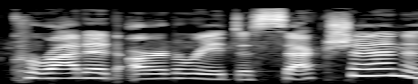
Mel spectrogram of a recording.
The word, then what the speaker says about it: carotid artery dissection: And it was a carotid artery dissection. Is that the correct pronunciation? – Yeah, that's correct.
